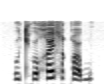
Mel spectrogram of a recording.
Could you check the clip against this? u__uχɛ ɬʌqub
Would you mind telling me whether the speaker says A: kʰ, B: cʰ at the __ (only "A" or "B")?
B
